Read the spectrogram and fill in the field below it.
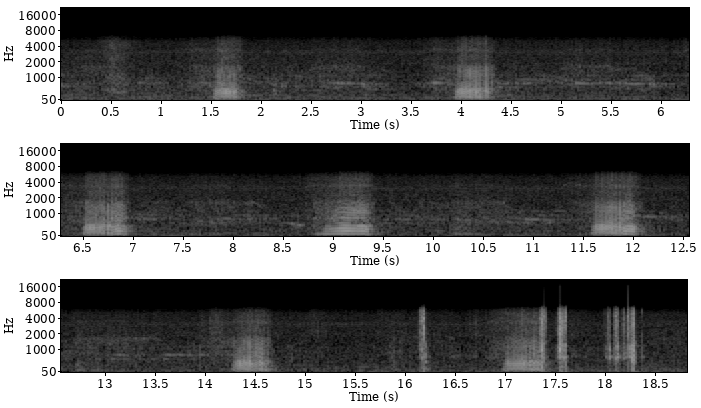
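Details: Rottweiler puppy snoring in sleep, seven rasping breaths spaced around two and a half seconds apart, followed near the end by a few sharp clicks and knocks.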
